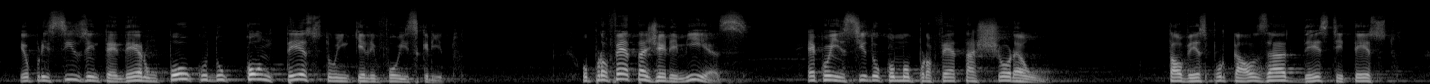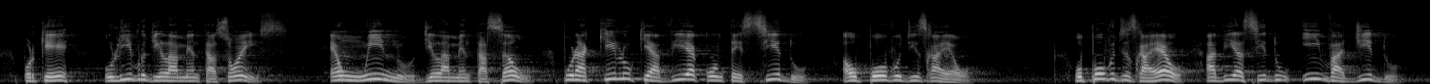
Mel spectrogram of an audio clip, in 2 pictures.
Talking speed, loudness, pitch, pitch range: 110 wpm, -27 LUFS, 180 Hz, 160-205 Hz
